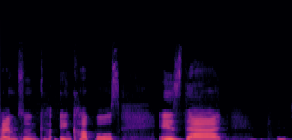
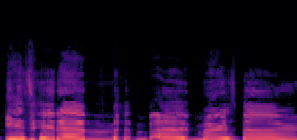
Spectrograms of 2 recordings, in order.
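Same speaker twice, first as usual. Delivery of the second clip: high squeaky voice; 12 semitones higher, 4 dB louder than usual. Pretend. Baby shower game mock.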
